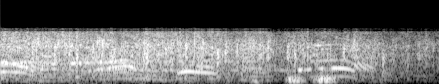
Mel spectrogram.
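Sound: applause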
